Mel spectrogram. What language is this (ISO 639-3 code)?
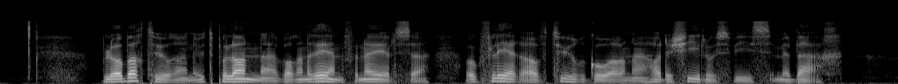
nor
